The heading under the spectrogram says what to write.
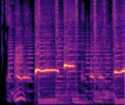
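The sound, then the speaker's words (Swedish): A person whistles a short, bouncy tune, clear pitched notes stepping up and down in a quick rhythm, with no talking. “han visslade hela tiden, alltså hela dagarna på La Cucaracha”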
